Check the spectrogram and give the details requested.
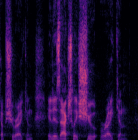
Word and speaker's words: shuriken: shuriken it is actually shu reichen it's a japanese word as far as i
